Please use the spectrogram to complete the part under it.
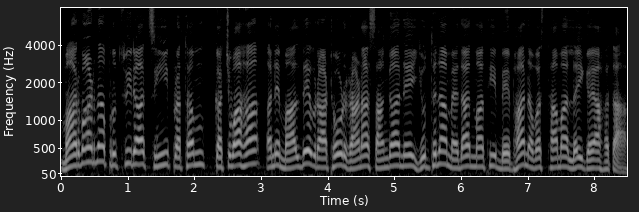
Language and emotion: Gujarati, neutral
